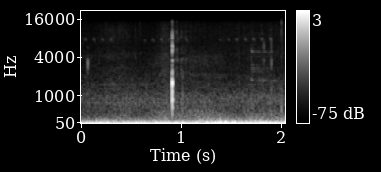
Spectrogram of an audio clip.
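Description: A putter strikes a golf ball once, a single short, sharp click about a second in, over a steady low background rumble.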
